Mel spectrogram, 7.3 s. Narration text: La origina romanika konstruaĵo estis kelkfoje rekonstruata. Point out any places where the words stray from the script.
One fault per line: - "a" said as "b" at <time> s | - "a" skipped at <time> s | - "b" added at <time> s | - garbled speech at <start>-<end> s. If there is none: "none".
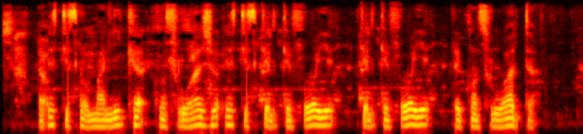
- "origina" said as "estis" at 0.7 s
- "kelkfoje" added at 4.6 s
